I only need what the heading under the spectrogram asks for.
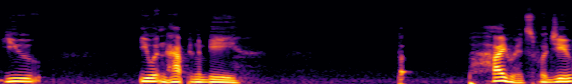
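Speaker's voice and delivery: halting, hushed stage whisper. Voicing a character in a tavern, asking the players a question: half-whispering. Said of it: "he, like, whispers it".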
